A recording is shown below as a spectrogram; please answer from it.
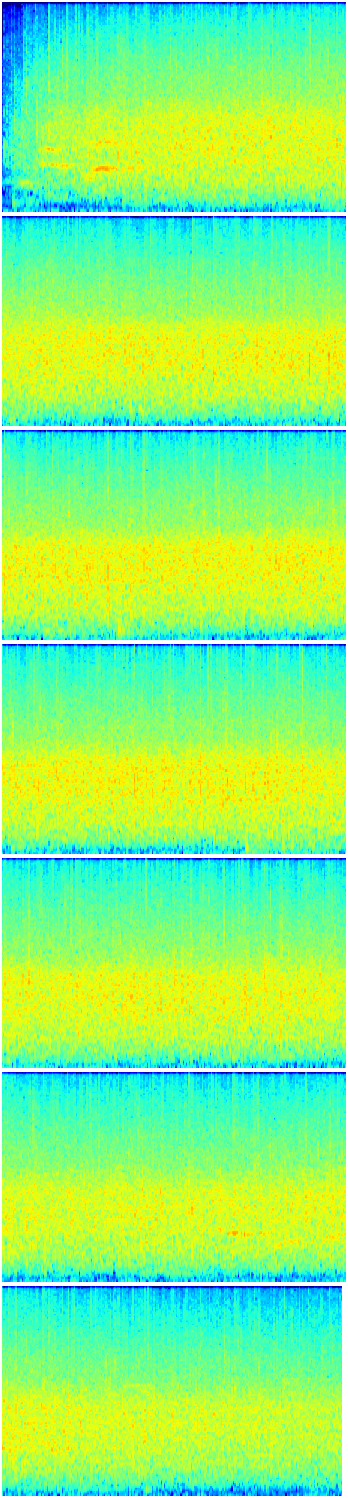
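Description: A large concert-hall audience applauding. The applause breaks out suddenly, swells to full strength within about a second and a half, and then holds steady.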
